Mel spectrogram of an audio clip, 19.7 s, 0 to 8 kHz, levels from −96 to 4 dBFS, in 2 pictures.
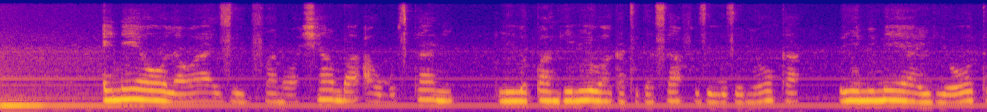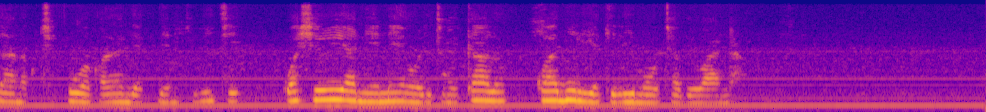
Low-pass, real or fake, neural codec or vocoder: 7.2 kHz; real; none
